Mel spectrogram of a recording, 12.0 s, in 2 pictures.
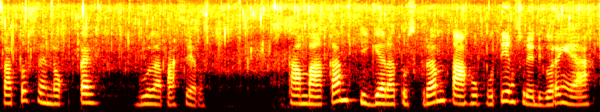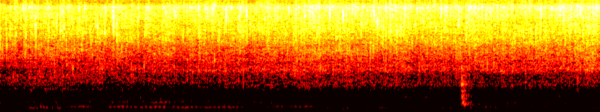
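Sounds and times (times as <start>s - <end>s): tofu sizzling in oil: 0.0s - 12.0s
knock on wok: 10.6s - 10.8s.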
